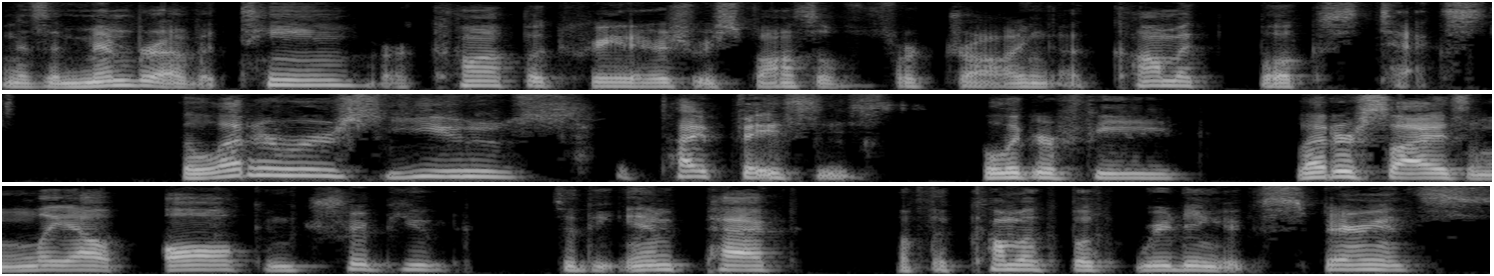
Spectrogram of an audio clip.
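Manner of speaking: slow, drawn-out, theatrical and dramatic reading. Reading a definition of a letterer aloud: reading slowly and dramatically. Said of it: "reading this slowly and dramatically".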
